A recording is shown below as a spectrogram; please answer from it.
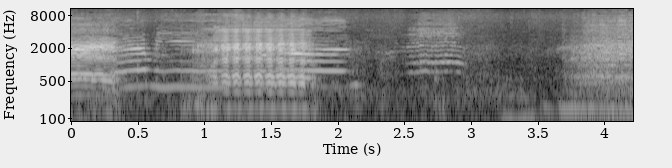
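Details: Lambs at Ewetopia Farms, still on their mothers but topped up twice a day from a hand-made bottle feeder, bleating. Loud harmonic cries, one wavering and trembling for nearly a second, followed by shorter bleats, with a person's voice in the pen.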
